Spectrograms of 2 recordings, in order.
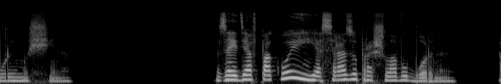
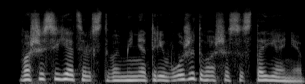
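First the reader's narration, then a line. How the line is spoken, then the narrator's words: Muttered. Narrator (Russian): пробормотал Авиокранц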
